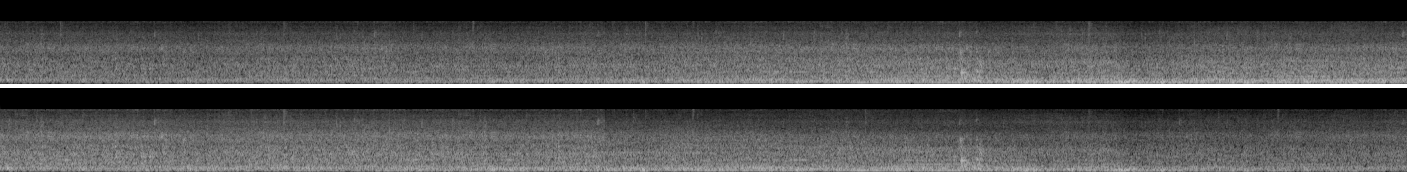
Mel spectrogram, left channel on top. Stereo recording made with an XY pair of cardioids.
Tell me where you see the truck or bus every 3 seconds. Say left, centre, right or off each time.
right, right, right, centre, left.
